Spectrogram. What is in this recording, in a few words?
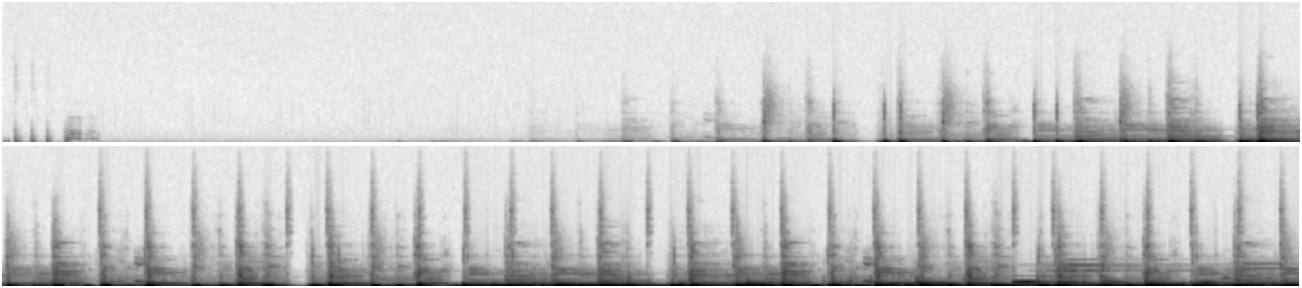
wack beats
